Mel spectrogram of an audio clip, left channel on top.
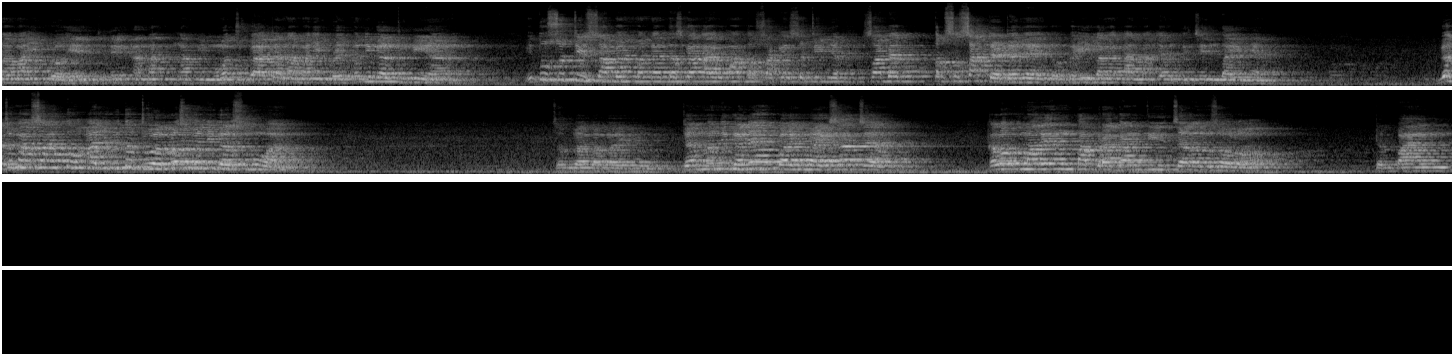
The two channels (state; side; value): silent; right; digital silence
